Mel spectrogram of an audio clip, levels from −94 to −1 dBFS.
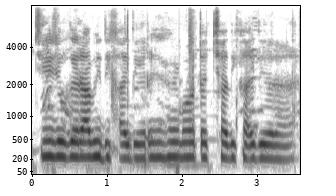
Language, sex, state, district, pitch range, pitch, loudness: Hindi, female, Chhattisgarh, Sarguja, 210-230 Hz, 220 Hz, -27 LUFS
